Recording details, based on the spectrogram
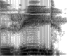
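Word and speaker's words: read: समझना है आपको कि जो रीड वर्ब होती है उसकी तीनों फॉर्म्स में स्पेलिंग सेम होती है बट जो उसका प्रोनंसिएशन होता है वो अलग हो जाता है जैसे हम बोलेंगे पहले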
